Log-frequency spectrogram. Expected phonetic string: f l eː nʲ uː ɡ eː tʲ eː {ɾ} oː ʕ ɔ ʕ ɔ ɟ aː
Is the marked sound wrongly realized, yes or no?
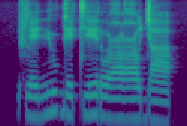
no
